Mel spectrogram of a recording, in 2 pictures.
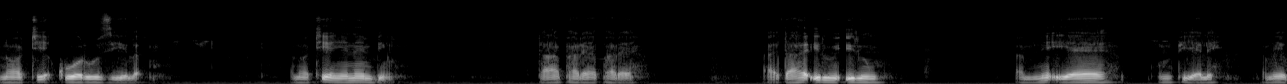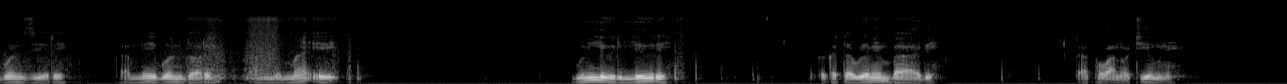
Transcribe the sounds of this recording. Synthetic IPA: a˨nɔː˨tɪ˦ɛ˨kʊ˦ɔ˦ɾʊ˦zi˨˦la˨ | a˨nɔ˨tɪ˦ɛ˦ɲɛ˦na˦m˦bḭ˨ŋ | a˨taː˨˦pa˦ɾɛː˦pa˦ɾɛː˦ | a̰˨taː˨˦ʔi˦ɾi˦ʔi˦ɾi˦ŋ˦ | a̰˨mɪ˨nɪ˦ʔjɛ˦ | bʊ˦n˦pɪ˨ɛ˨lɪ˦ | ka˨mɪ˦ɛ˨bʊ˦nzɪ˨e˨ɾɪ˦ | ka̰˨mɪ˨nɪ˦ɪ˨bʊ˦ndɔ˨ɾɪ˦ | ka̰˨mi˨nɪ˨˦ma˦ʔɪ˨ | bʊ˦n˦le˦ɣɾi˨le˦ɣɾi˨ | ka˨ka˨ta˨wɪ˦ɛ˦mɪ˦n˦baː˨be˦ | ka̰˨pɔ˨ɣa̰˨n˨ɔ̰˨ti˦e˦m˨nɪ̰˨

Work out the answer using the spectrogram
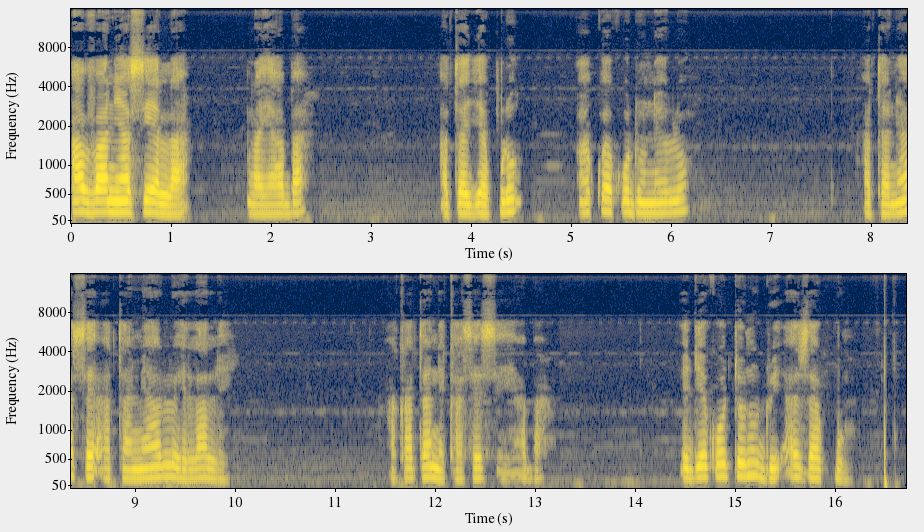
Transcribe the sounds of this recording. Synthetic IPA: a˨va˨nɪ̃˦a˨sɪ˦ɛ˨la˨ | la˨ja˨ba˦ | a˨t̪a˨d͡ʒa˨k͡plo˦ | a˨kʊ˦ɛ˦kʊ˦ɖʊ˨nɛ̃˨lʊ˦ | a˨t̪a˨nɪ̃˨˦a˦sɛ˦ʔa˨t̪a˨mĩ˨a˦lʊ˦ɛ˨la˦lɛ˨ | a˨ka˦t̪ã˦nɛ̃˨ka˨sɛ˦sɛ˨ja˨ba˦ | e˨di˨˦ɛ˨˦ko˦t̪o˦nũ˦du˨e˨ʔa˦za˨k͡po˨

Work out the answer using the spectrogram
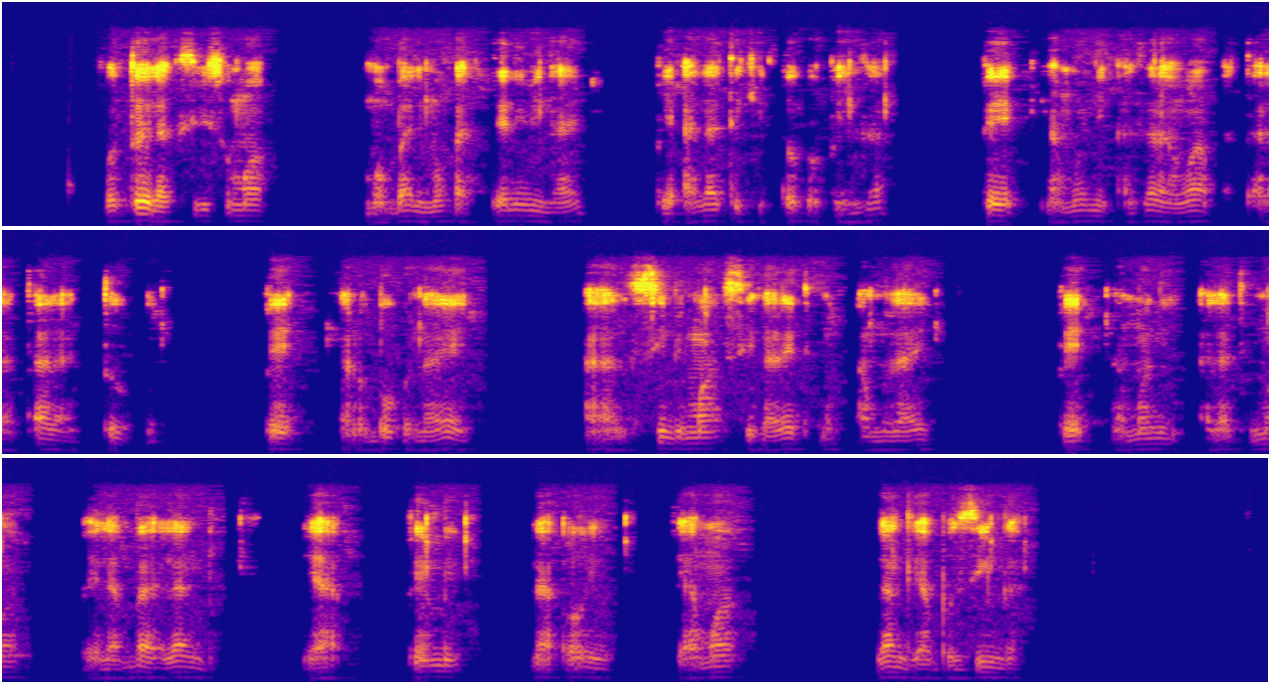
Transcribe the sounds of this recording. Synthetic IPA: fo˨to˦e˨la˨ki̥˨si˦bi˦so˦mwa˦ | mo̰˨ba˦li˨mɔ˦kɔ˦a˨tɛ˦le˦mi˦na˨je˦ | pḛ˦ʔa̰˨la˦ti˦ki˨tɔ˦kɔ˨pe˨nza˦ | pe˦na˨mɔ˦ni˦ʔa˨za˦na˨mwa˦ba˨ta˦la̰˨tʰa˦la˨ja˨tɔ˦k̚ɔ˨ | pe˦na̰˨lo̰˨bɔ˦kɔ˨na˨je˦ | a̰˨si˦mbi˦mwa˦si˨ɡa˨lɛ˦ti̥˨mo˨a˨mo˨la˨i˦ | pḛ˦na˨mɔ˦ni˦a˨la˦tʰi˦mwa˦ | bḛ˨la˨mba˦ja˨la˦ŋɡi˨ | ja̰˨ | pɛ˦mbɛ˦ | na̰˨ʔo˦jo˦ | ja̰˨mwa˦ | la˦ŋɡi˨ja˨bo˨zi˦ŋɡa˨

